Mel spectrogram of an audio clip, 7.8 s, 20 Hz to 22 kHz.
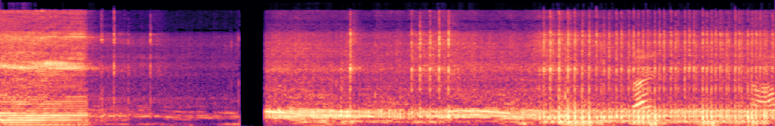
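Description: A modified Yamaha RX100 two-stroke motorcycle engine revs hard and buzzes loudly at close range, dropping briefly before roaring back, while someone talks over it.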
